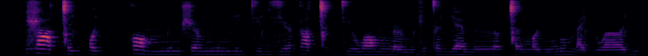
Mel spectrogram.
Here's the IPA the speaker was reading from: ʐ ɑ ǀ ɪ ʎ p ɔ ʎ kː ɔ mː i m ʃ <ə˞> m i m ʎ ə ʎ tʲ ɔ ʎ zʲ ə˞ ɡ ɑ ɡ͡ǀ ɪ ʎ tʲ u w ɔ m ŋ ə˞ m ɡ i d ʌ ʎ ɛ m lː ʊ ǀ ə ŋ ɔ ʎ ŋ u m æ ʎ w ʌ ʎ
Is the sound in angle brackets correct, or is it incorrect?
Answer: correct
